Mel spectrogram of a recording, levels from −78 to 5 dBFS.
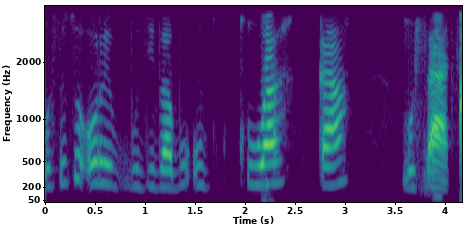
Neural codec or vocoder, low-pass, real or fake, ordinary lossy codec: none; 3.6 kHz; real; none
